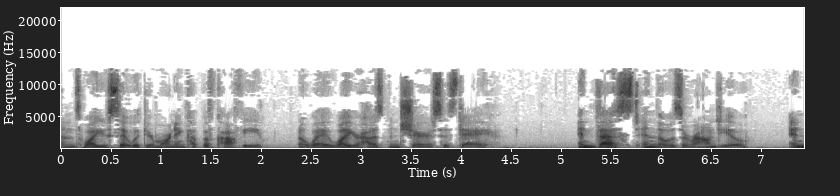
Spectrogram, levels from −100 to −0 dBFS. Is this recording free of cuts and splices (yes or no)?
no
